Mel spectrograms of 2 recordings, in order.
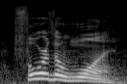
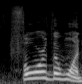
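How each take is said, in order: First: Said slowly and heavily; slow, weighty. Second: Repeated higher, with a lift. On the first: Pastor slowly stresses his theme to the congregation, weighty. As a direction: let each word land, slowly. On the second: Pastor repeats his theme, higher and brighter. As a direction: lift it higher the second time. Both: Shown as a demonstration.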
